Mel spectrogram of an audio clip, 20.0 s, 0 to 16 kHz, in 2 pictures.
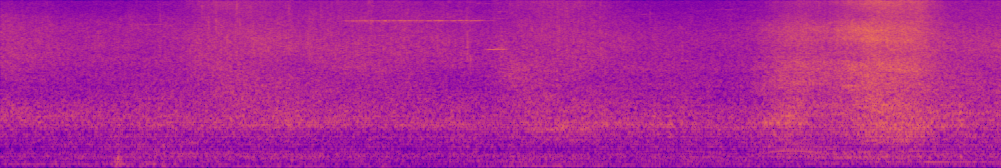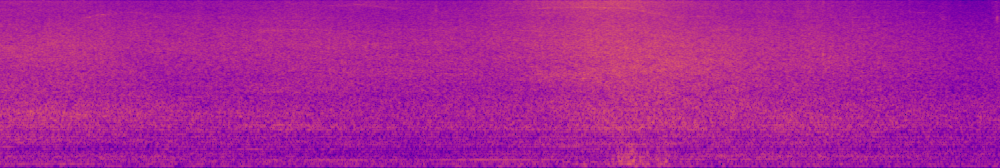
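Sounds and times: steady traffic noise: 0.0 - 20.0
car passing on wet road: 1.9 - 19.4.

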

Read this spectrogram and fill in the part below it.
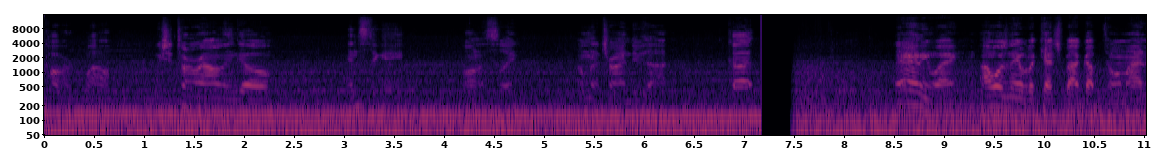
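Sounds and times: car engine and tyres hum: 0.0 - 11.0.

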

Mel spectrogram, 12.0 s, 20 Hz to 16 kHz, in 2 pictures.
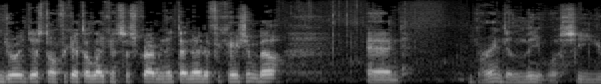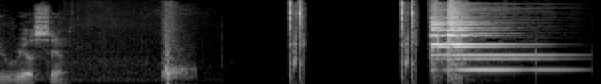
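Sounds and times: bright bell ding: 10.3 - 12.0.

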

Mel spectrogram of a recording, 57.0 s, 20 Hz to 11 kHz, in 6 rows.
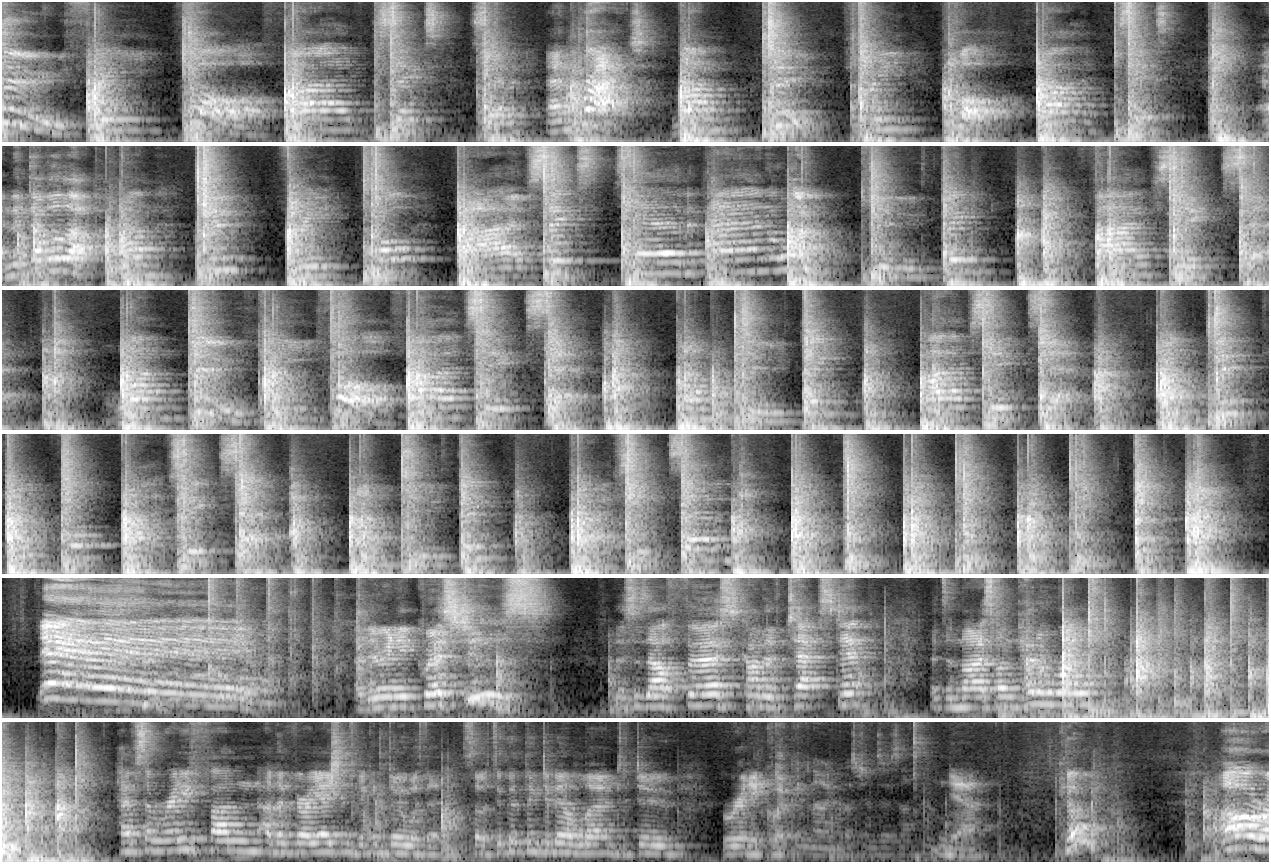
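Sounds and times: shoes tapping on wooden floor: 0.0 - 38.2, 43.6 - 48.4, 50.1 - 51.2, 53.6 - 57.0.

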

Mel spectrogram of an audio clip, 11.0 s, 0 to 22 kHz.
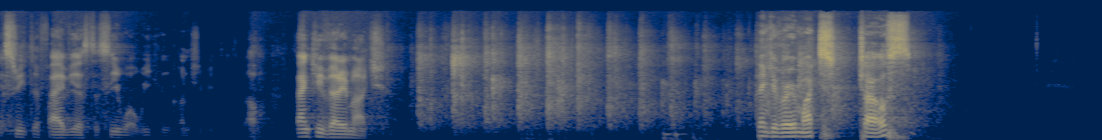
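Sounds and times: light applause: 4.1 - 9.2.

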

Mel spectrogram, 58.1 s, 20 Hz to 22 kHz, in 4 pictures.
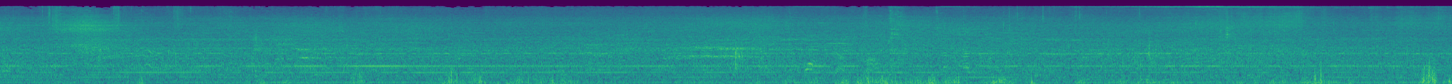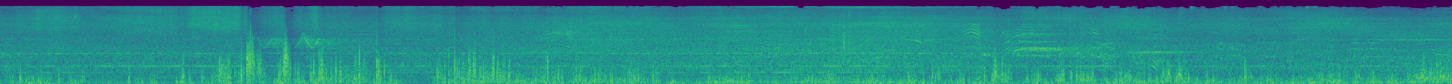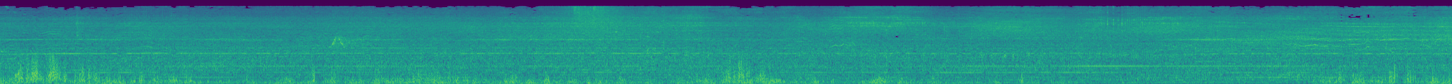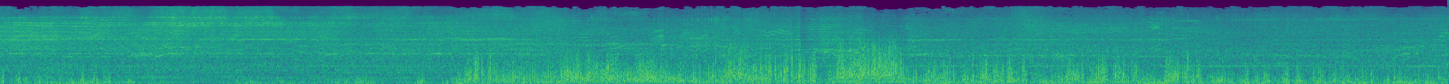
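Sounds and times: traffic rumble: 0.0 - 58.0
vehicles passing: 0.0 - 58.0.

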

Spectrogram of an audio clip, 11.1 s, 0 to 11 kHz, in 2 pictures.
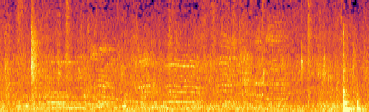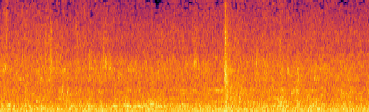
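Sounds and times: running water: 0.0 - 11.0
loud knock: 5.1 - 5.5.

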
